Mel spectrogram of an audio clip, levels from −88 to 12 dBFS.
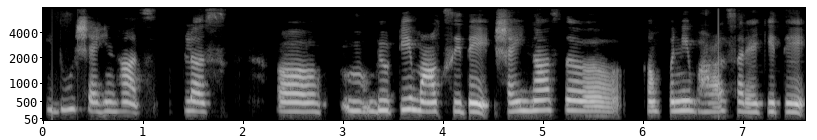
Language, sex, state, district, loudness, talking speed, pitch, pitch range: Kannada, female, Karnataka, Gulbarga, -19 LUFS, 110 wpm, 245 Hz, 235-270 Hz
